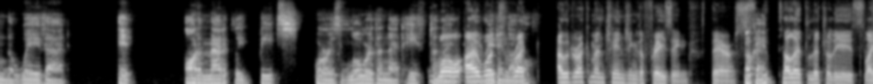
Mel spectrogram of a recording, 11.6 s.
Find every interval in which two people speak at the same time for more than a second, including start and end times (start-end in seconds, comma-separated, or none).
5.7-7.0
